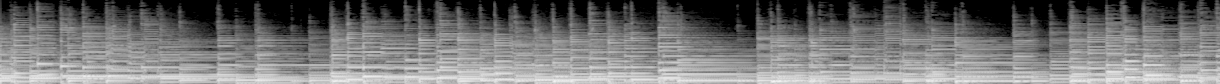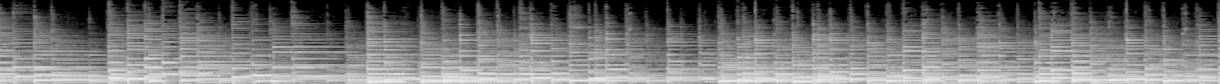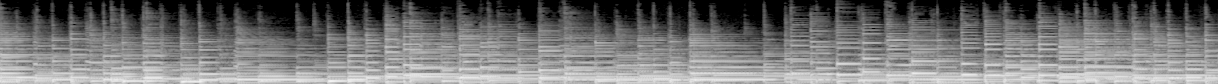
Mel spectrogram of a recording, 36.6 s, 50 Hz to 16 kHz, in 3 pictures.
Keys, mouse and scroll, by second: 0.2 Tab, 0.8 ctrl+a, 1.7 middle click, 2.1 click, 2.7 shift+middle click, 3.1 click, 3.2-5.4 right drag, 5.4 ctrl+z, 5.8-8.9 right drag, 8.9 click, 9.9 middle click, 10.3 Tab, 10.9 click, 11.4 shift+middle click, 12.2 ctrl+b, 23.9-26.1 middle drag, 26.1 Tab, 26.5 middle click, 26.9 Tab, 27.5 Tab, 27.7 click, 27.9-29.1 right drag, 29.2-32.3 drag, 32.5 scroll down 2, 32.7 middle click, 33.3 ctrl+s, 33.6 shift+middle click, 33.7 shift+scroll up 2, 34.0 click, 34.3 shift+middle click, 34.6-35.6 shift+scroll up 3, 34.8 middle click, 35.3 shift+middle click, 35.6-36.5 middle drag.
